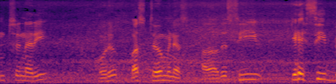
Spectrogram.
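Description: A man talking in short phrases over steady outdoor background noise.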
